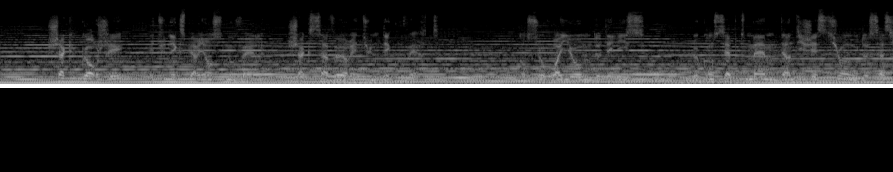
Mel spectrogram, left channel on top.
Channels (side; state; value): right; silent; 59 dB below the other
